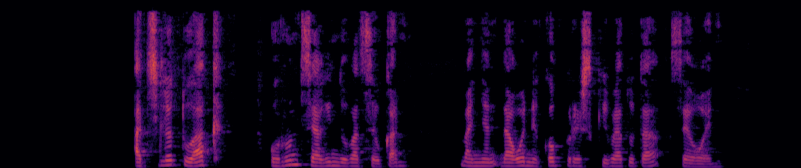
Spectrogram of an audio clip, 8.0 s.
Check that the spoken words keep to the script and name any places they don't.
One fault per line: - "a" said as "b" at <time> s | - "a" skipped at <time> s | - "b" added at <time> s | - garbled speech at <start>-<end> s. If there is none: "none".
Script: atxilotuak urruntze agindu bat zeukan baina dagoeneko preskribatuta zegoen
none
